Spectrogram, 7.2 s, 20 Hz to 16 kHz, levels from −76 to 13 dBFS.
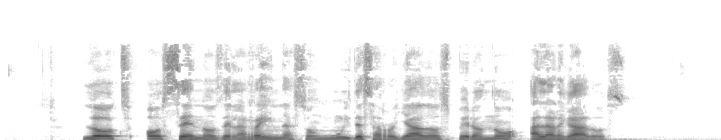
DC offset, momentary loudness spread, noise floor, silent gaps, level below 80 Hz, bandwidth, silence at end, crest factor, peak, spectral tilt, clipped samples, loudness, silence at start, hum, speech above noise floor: under 0.1%; 9 LU; -66 dBFS; none; -62 dBFS; 11.5 kHz; 1 s; 20 dB; -6 dBFS; -5.5 dB/octave; under 0.1%; -24 LUFS; 0.85 s; none; 43 dB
